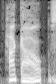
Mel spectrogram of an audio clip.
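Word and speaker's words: hakao (蝦餃): So how do you say it in Cantonese? So for the shrimp dumplings, it's called hakao.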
